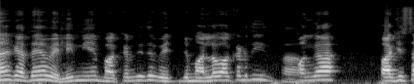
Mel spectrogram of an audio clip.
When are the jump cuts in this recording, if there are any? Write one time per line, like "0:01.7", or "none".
none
